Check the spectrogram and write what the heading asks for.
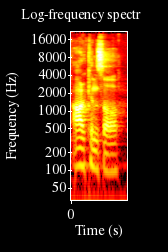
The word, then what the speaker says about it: Arkansas: bananas no i'm joking arkansas there you go that's the correct pronunciation uh yes these ones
